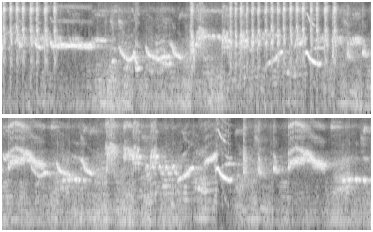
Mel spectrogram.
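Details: Greater green leafbird in busy full 'isenan' lure song: many looping whistled slurs, some falling and some rising, interwoven with fast rattling phrases throughout.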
